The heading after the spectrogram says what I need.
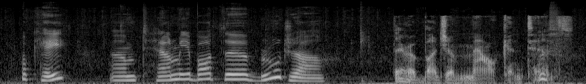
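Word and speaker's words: Brujah: Okay, so apparently it's pronounced Bruja.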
